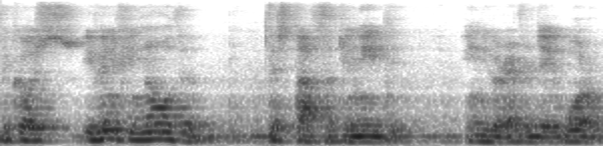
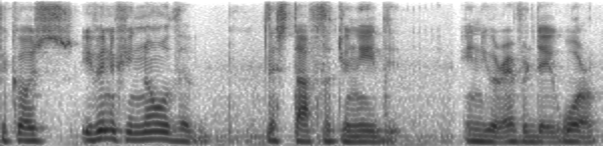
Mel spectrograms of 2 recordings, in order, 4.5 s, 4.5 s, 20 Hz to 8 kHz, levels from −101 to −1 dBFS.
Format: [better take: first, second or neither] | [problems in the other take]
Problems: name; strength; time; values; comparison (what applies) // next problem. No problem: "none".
second | room echo; dies away in 0.6 s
